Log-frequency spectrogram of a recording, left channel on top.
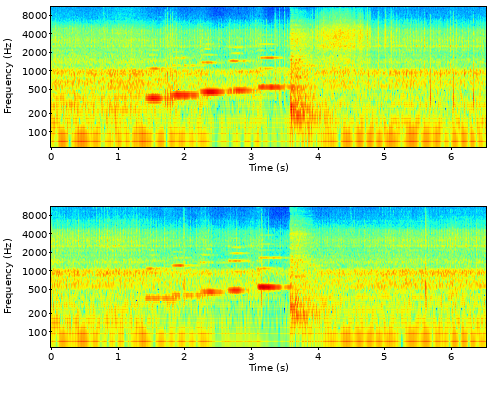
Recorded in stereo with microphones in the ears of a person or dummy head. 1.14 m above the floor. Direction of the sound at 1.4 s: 35° right (ahead or behind).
